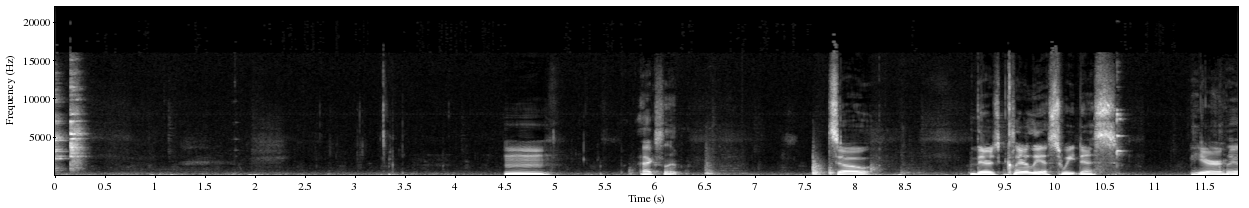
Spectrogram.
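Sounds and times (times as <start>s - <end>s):
glasses of rum clinking in a toast: 0.0s - 0.4s, 10.5s - 10.8s
speech: 4.5s - 5.0s, 5.9s - 6.4s, 7.8s - 8.3s, 9.2s - 10.7s, 11.4s - 11.8s.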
